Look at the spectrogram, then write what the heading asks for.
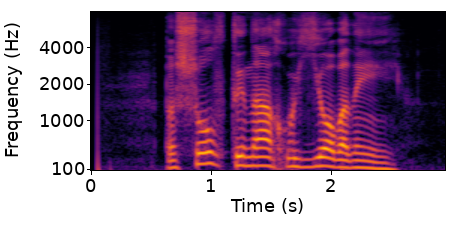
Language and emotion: Russian, angry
